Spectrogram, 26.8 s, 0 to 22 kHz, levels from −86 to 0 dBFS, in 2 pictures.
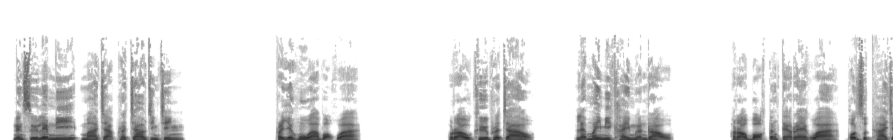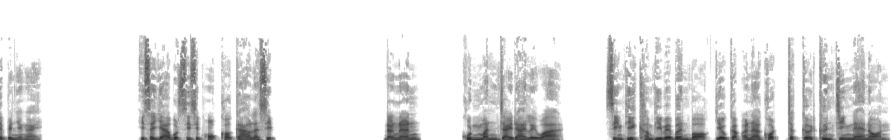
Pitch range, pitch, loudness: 135-170 Hz, 150 Hz, -22 LUFS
